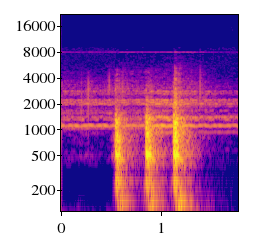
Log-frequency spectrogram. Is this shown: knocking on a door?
yes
